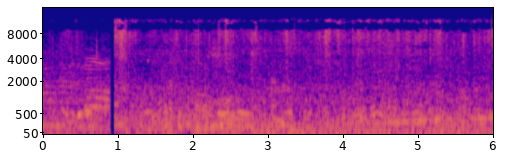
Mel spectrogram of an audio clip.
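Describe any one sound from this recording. A crowd of men and women murmur and talk among themselves.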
